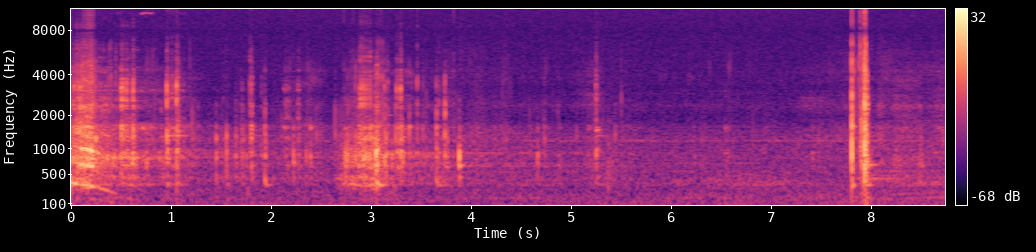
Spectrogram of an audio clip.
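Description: Irregular light mechanical clicks and ticks from the moving vehicle the camera rides on, with a short louder rattle about three seconds in and a sharp click near the end.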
